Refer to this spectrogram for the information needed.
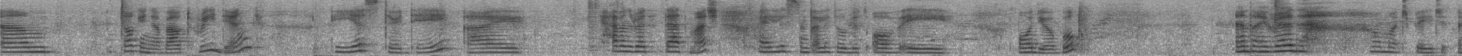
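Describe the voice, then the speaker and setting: Speaking very slowly with long, frequent pauses, a woman with a non-native accent uses a high pitch and ordinary pitch variation. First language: not English. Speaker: booktuber. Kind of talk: casual vlog. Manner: halting.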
